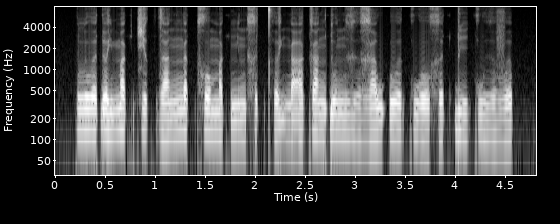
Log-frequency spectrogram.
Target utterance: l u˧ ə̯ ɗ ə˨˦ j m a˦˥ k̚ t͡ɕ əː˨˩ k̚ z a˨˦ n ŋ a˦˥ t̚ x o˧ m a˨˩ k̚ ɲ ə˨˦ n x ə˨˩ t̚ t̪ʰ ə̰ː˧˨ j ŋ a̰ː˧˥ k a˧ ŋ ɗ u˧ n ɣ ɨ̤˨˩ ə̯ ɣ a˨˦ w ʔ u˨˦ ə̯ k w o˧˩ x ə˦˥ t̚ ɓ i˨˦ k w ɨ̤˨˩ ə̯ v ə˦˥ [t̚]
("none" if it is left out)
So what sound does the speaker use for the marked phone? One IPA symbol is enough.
p̚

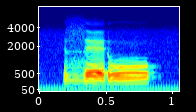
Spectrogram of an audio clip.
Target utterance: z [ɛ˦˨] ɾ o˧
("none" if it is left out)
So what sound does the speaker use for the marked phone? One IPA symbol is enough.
ɛ˦˨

